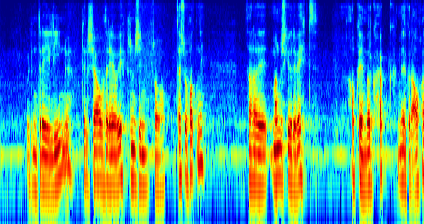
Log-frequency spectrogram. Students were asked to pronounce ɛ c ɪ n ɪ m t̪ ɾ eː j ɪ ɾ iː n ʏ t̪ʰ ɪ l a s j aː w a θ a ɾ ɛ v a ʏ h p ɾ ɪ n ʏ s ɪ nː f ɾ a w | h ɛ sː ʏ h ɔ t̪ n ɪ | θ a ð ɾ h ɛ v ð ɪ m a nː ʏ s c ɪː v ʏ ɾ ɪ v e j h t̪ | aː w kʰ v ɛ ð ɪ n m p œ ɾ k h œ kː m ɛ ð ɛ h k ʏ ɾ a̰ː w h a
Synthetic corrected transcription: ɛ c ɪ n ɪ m t̪ ɾ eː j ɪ l iː n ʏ t̪ʰ ɪ l a s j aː w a θ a ɾ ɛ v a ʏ h p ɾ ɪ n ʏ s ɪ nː f ɾ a w | θ ɛ sː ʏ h ɔ t̪ n ɪ | θ a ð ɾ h a v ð ɪ m a nː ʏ s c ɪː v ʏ ɾ ɪ v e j h t̪ | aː w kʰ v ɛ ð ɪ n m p œ ɾ k h œ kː m ɛ ð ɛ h k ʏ ɾ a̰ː w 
